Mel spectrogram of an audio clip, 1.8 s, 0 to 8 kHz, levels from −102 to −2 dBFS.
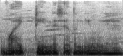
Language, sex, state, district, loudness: Hindi, male, Uttar Pradesh, Lucknow, -15 LUFS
